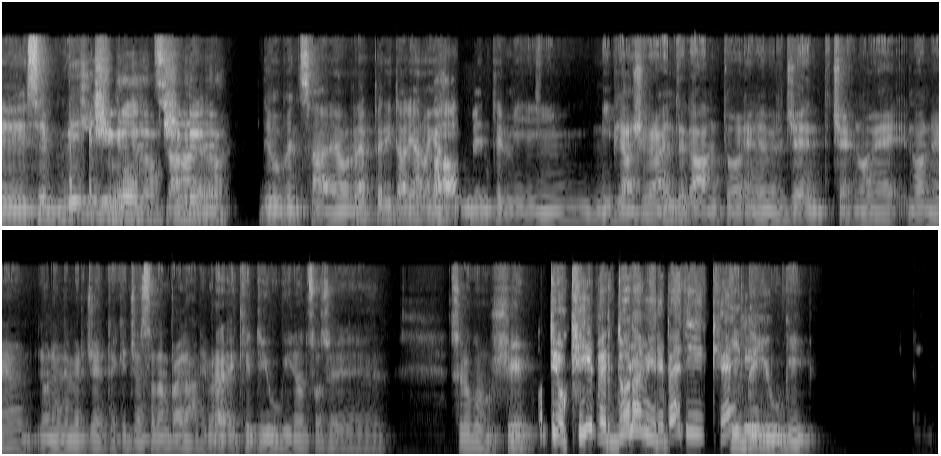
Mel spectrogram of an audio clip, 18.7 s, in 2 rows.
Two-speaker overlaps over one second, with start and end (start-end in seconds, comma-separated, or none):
0.9-2.3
